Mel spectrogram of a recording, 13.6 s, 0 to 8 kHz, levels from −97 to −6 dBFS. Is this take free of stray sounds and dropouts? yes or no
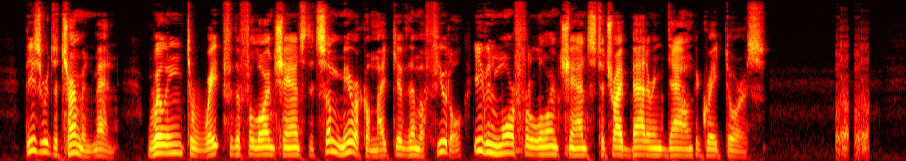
no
